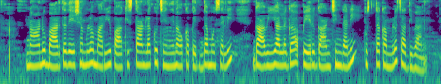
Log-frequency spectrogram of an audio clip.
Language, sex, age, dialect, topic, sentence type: Telugu, female, 25-30, Telangana, agriculture, statement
